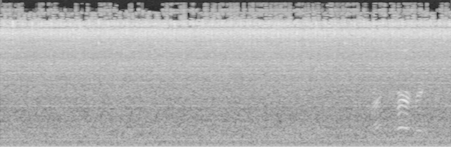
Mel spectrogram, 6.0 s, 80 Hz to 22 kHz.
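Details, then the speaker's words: 1991 Jeep Cherokee XJ 4.0 six-cylinder petrol engine idling after a spark plug change: steady, even low rumble with no misfires. "One, no misfires. Sounds great."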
